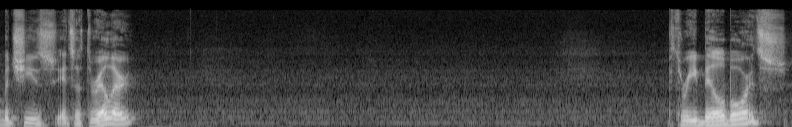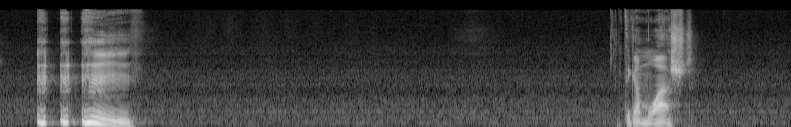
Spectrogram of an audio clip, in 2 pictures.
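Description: A man speaks in short bursts into a close microphone, calmly and thoughtfully.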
